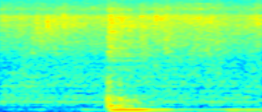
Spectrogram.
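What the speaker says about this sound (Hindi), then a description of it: "तो इसमें हम पानी डाल देते हैं" Water poured from a tap into a pot of ground masala (turmeric and chilli) for a recipe, a sudden short gush that settles into a steady low rush, close up with no talking.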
